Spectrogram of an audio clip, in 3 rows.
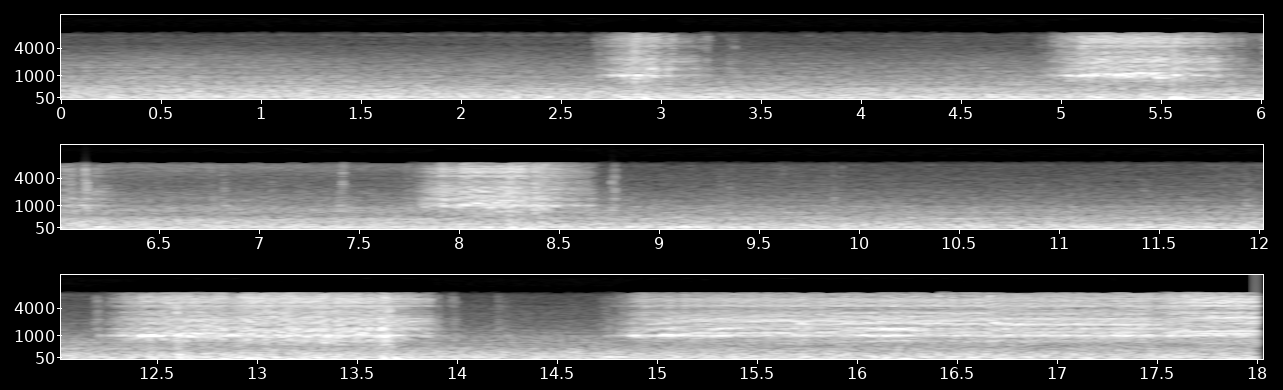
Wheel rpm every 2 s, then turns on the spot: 0, 10, 30, 10, 30, 0, 80, 70, 160.
2-4 8-10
